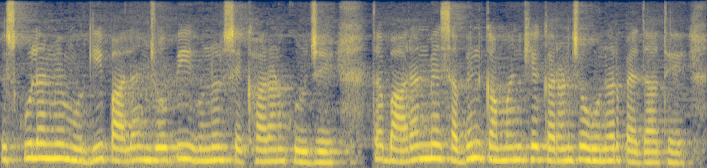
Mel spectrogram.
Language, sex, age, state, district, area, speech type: Sindhi, female, 30-45, Rajasthan, Ajmer, urban, spontaneous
